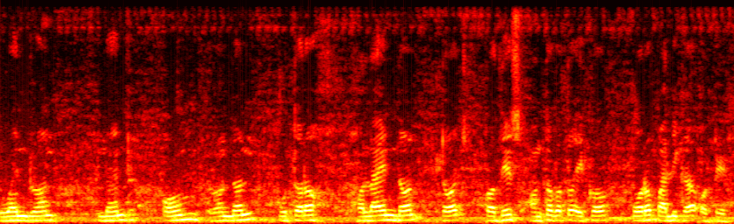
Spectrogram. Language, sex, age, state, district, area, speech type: Odia, male, 18-30, Odisha, Sundergarh, urban, read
